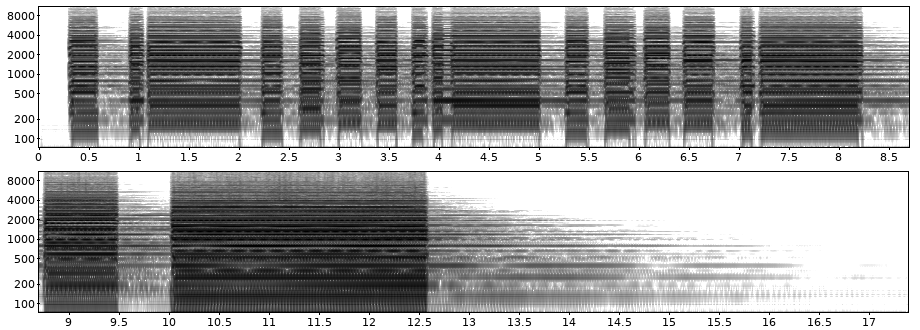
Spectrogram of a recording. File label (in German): zungen plenum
